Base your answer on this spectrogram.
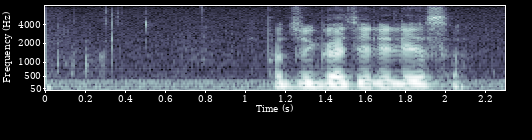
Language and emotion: Russian, neutral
